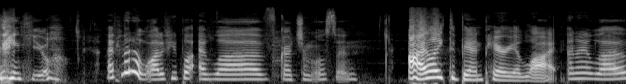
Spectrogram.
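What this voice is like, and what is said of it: Usual voice. Nothing is said of it.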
